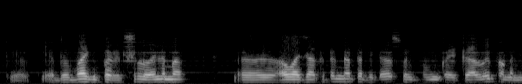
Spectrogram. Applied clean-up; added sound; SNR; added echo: neural separator model SepFormer DNS4.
